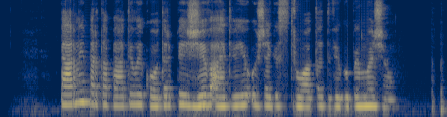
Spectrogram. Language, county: Lithuanian, Šiauliai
